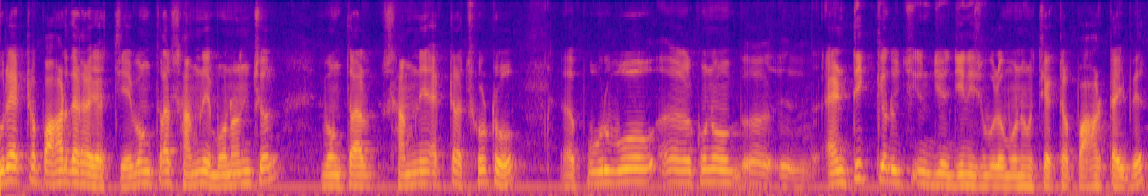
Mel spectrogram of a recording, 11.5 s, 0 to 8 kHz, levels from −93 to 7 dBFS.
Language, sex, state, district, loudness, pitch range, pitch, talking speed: Bengali, male, West Bengal, Purulia, -19 LUFS, 110-145 Hz, 125 Hz, 145 wpm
